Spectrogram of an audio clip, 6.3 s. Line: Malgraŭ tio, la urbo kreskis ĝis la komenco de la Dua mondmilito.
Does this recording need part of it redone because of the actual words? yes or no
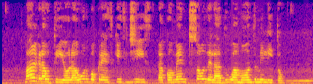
no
